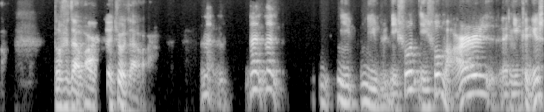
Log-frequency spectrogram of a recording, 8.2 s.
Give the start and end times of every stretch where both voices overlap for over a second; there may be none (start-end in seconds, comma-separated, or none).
none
